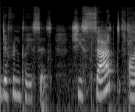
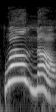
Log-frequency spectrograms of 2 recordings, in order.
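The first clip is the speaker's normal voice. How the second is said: high, loud musing well now; Porcupine voice; 5 semitones higher, 12 dB louder than usual. A narrator's reading. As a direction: draw out the thinking high and loud. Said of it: "said Porcupine".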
